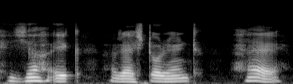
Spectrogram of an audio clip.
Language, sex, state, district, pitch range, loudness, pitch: Hindi, male, Jharkhand, Deoghar, 135-165 Hz, -15 LUFS, 145 Hz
